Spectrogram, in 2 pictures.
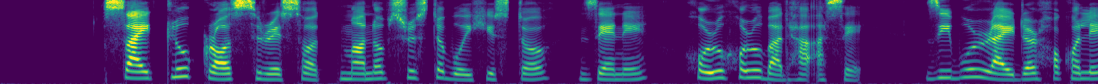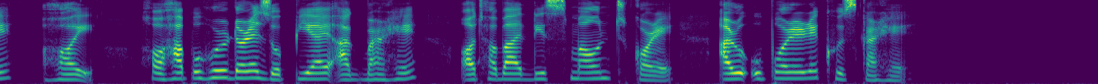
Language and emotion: Assamese, neutral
